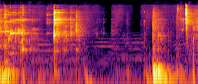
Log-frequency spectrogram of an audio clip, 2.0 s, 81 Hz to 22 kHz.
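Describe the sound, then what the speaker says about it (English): A few ice cubes, two small and one large, clink and knock into a rocks glass for whiskey, making short bright chinks spaced over about two seconds with no talking. "I'll just put a big and a small, 2 small ice cubes and a big one."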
